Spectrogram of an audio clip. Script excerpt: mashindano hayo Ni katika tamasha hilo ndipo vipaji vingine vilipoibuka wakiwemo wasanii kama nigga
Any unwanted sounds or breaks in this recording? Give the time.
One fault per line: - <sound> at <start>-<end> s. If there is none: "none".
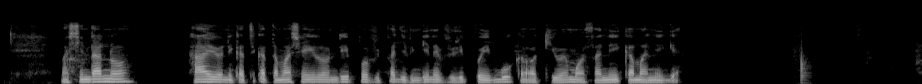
- thud at 7.9-8.1 s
